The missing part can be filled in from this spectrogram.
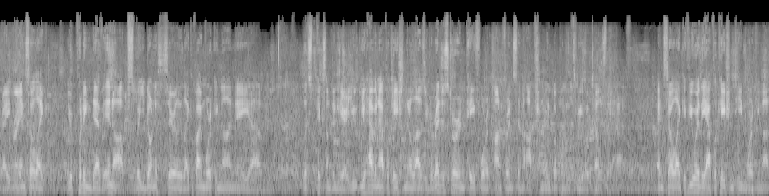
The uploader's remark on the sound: In this episode recorded at SpringOne Platform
